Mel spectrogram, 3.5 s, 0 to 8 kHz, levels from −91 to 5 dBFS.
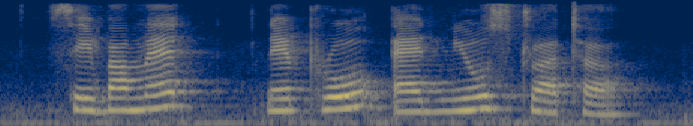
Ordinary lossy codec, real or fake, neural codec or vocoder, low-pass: AAC, 48 kbps; fake; codec, 16 kHz, 8 kbps, FunCodec, trained on Chinese and English, 25 frames a second; 7.2 kHz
